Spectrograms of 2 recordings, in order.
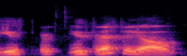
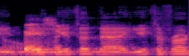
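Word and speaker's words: Euthyphro: Otherwise, you get problems like the youth youth problem. I can't pronounce that right, but the youthro dilemma. Yeah. Yeah. Yeah. That's that's how you pronounce it.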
